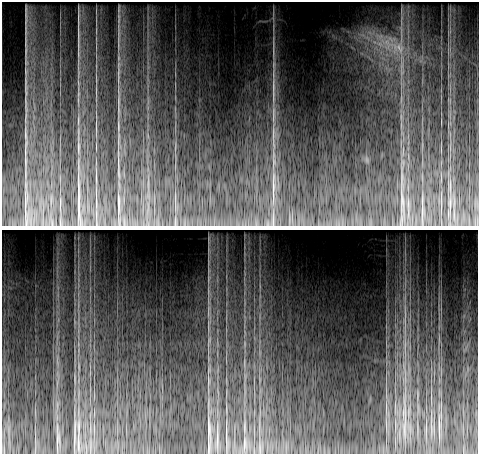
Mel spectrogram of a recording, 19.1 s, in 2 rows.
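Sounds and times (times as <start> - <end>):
fireworks bursting: 0.0 - 19.0
firework whistle: 0.5 - 14.9.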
